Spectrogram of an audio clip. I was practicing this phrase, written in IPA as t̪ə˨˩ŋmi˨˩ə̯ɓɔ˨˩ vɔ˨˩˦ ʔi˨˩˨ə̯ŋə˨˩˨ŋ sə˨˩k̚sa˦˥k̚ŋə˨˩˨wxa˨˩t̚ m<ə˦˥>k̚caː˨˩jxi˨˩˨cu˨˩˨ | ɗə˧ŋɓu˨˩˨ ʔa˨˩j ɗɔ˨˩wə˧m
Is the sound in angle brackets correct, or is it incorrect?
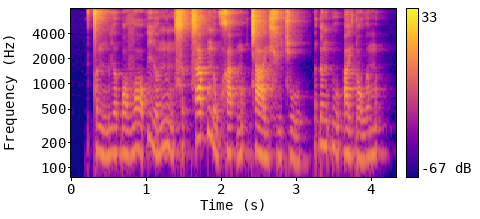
correct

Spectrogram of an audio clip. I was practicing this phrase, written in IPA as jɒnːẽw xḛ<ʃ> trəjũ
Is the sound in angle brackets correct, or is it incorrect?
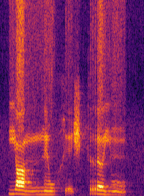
correct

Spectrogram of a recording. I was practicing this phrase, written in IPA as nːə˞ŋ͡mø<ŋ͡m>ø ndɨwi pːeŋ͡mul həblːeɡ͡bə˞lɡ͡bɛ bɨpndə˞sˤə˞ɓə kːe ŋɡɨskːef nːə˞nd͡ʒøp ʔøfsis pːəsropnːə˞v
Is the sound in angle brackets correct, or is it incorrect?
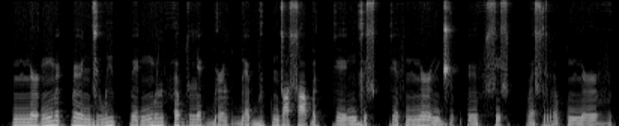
incorrect: k͡p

